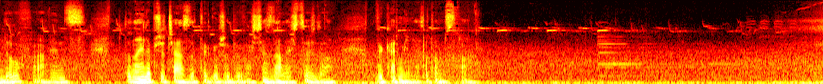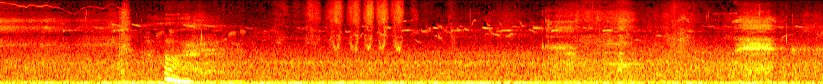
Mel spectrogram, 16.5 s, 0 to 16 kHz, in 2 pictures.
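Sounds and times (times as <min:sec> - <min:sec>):
hawfinch sharp ticking calls overhead: 0:00.0 - 0:16.4
steady rustling outdoor background: 0:00.0 - 0:16.4
speech: 0:00.1 - 0:05.0, 0:09.9 - 0:10.3.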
